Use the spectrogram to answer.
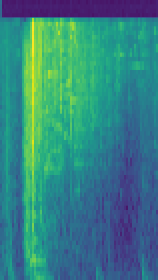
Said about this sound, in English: Sounds like breaking glass.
